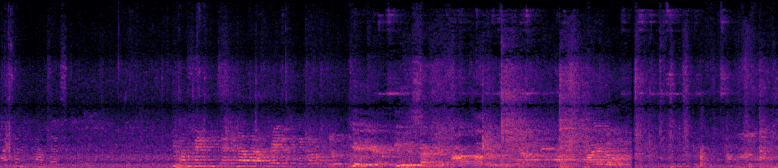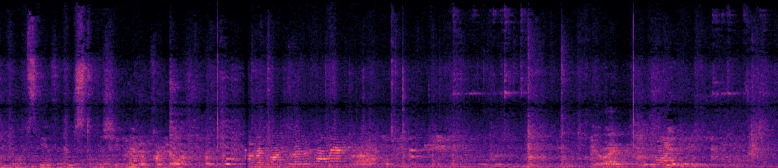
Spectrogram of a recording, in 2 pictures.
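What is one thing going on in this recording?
Footsteps walk along a hallway floor.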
